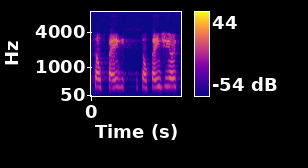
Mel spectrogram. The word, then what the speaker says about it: Solfeggio: So when we're doing like a sound healing, because I tend to draw to the, is it Solfeggio scale? – Yes.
